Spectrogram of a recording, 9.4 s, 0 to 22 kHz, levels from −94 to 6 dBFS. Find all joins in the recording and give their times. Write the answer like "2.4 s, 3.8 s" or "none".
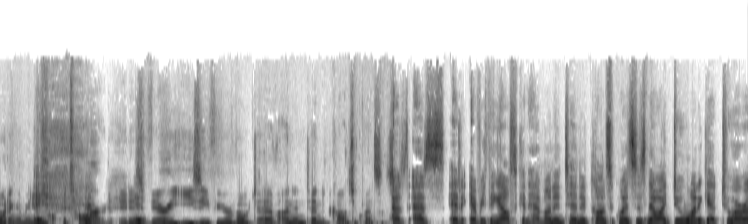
none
